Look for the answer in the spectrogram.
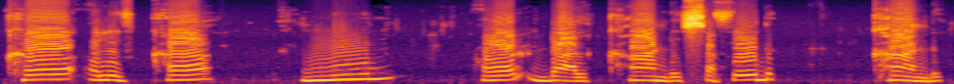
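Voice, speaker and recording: A man with a high, fairly bright voice teaches children to read Urdu, spelling each word out letter by letter, repeating it, and correcting common misreadings. It's a slow, spelled-out reading lesson, captured in a low-quality recording with no room sound.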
